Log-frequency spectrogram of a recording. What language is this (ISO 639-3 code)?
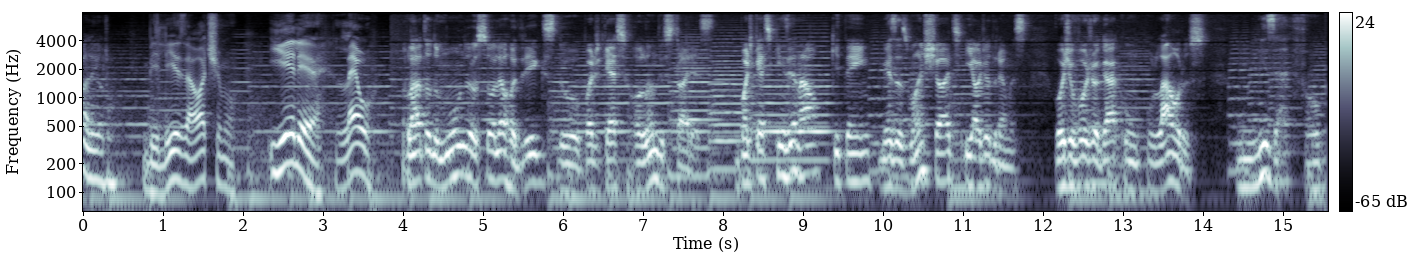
por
